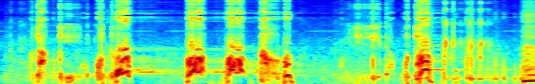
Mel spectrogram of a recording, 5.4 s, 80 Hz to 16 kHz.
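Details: Autumn 2010 in Inari, Finland: a Finnish Spitz used for hunting waterfowl and game birds barks in short, clipped, high yaps, some in pairs, spaced irregularly across the recording.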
